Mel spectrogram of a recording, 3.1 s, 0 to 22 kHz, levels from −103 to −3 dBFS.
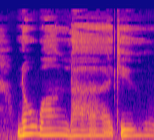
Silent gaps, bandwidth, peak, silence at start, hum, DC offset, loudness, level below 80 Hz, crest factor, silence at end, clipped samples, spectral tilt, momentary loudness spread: none; 16.5 kHz; -12 dBFS; 0 s; none; under 0.1%; -30 LUFS; -62 dBFS; 20 dB; 0 s; under 0.1%; -4.5 dB/octave; 7 LU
